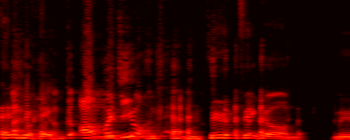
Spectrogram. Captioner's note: laugh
